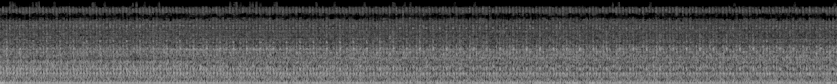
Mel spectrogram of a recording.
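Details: Vauxhall Astra 1.6 at idle with a constant light metallic rattle over the engine, about two or three beats a second, present for a few months; source unclear, dealer found no problem.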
